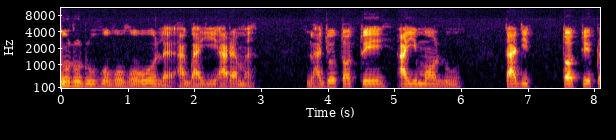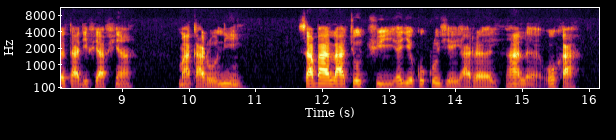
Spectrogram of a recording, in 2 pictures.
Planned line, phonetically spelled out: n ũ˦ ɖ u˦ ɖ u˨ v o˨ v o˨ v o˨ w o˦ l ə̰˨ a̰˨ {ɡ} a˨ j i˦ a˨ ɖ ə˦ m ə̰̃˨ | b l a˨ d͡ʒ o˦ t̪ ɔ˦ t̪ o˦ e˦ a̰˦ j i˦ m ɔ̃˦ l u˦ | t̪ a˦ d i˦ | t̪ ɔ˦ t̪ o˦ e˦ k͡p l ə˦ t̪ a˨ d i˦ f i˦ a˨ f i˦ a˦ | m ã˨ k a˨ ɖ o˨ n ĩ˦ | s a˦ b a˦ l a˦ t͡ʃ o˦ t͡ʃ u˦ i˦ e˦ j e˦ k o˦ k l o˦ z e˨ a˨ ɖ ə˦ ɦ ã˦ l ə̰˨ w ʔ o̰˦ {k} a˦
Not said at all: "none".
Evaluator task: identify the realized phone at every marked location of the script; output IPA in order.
ɡ͡b, x

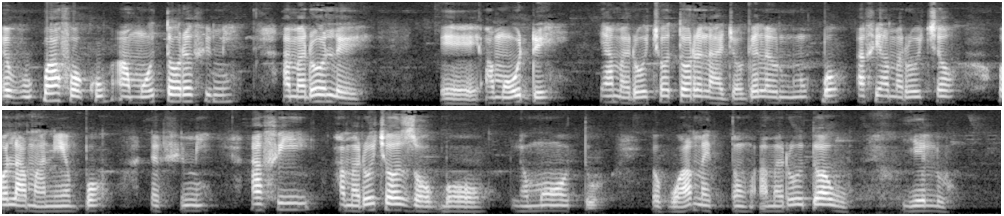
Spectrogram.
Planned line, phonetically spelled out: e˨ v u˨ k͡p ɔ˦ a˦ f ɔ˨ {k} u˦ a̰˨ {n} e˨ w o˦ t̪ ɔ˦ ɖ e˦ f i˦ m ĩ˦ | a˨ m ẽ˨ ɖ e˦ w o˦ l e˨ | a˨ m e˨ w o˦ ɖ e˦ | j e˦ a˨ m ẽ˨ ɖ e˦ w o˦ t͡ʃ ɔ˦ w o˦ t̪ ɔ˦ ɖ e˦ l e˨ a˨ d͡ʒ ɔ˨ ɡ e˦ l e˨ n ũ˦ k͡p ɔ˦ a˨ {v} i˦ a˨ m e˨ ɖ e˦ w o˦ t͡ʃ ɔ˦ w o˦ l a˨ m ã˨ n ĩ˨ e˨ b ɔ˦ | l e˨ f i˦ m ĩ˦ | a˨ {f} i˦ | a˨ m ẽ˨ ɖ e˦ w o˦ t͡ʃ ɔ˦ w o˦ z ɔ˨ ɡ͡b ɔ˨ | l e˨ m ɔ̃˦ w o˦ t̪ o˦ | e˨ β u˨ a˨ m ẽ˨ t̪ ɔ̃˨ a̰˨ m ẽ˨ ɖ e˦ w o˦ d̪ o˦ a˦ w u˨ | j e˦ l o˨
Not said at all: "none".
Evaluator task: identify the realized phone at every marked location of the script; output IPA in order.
k, m, f, f

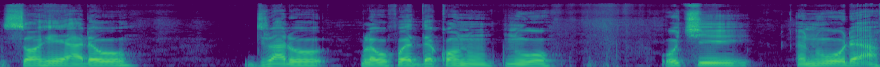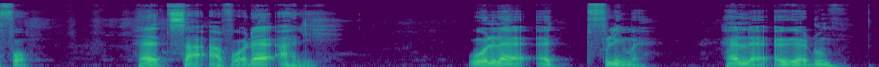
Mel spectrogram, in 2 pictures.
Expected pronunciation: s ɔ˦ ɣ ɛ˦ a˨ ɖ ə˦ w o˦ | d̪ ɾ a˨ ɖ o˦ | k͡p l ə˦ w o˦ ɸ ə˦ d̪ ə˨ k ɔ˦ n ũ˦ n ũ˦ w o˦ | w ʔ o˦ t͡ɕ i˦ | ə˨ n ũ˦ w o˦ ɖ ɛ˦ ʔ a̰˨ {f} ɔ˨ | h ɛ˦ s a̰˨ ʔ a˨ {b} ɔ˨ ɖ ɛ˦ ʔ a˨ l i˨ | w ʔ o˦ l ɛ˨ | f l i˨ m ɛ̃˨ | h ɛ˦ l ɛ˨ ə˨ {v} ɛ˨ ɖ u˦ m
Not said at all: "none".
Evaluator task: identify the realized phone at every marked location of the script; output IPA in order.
f, v, ɣ

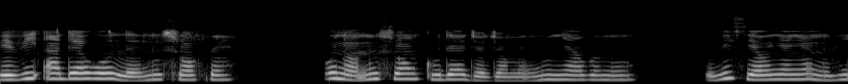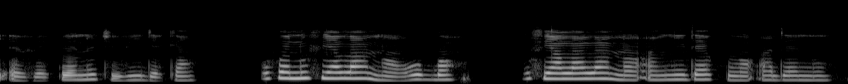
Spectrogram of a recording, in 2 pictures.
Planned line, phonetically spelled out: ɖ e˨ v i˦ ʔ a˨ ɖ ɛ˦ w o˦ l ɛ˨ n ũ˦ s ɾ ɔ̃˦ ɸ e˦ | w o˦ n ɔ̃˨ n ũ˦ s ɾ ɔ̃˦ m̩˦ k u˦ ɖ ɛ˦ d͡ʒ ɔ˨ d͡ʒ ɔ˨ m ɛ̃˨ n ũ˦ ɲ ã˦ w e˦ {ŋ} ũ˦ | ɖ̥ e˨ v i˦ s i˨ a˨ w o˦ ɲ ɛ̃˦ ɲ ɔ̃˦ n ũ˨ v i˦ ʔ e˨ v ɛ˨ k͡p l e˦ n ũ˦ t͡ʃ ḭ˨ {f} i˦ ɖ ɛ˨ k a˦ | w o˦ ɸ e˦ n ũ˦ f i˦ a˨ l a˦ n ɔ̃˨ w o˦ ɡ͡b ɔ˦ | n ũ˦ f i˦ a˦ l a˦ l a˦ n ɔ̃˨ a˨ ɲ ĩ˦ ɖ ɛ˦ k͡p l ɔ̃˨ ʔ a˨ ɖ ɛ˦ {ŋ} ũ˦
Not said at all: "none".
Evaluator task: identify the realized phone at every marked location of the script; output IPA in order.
n, v, n

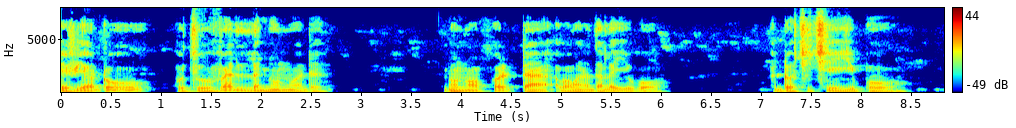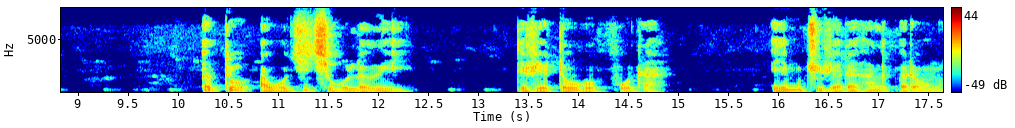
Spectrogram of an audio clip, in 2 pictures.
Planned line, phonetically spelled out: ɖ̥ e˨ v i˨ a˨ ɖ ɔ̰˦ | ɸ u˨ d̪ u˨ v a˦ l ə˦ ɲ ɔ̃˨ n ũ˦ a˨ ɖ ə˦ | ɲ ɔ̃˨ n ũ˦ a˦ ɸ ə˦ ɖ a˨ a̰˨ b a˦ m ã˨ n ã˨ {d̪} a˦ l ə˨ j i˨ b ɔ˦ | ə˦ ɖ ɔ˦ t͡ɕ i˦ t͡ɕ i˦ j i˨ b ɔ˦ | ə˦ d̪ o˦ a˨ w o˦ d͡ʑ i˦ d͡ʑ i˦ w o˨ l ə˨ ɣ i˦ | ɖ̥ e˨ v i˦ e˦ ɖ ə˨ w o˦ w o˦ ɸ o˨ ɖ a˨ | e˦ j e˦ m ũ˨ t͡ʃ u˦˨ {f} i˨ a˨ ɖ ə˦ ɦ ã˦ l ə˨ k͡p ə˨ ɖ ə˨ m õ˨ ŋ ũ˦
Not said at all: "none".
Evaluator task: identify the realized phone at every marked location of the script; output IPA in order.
d̪, v

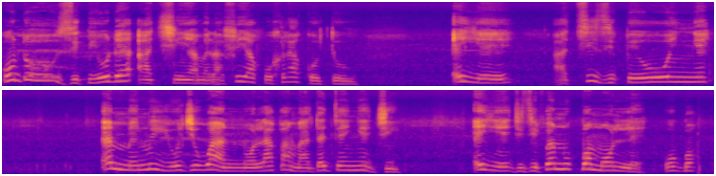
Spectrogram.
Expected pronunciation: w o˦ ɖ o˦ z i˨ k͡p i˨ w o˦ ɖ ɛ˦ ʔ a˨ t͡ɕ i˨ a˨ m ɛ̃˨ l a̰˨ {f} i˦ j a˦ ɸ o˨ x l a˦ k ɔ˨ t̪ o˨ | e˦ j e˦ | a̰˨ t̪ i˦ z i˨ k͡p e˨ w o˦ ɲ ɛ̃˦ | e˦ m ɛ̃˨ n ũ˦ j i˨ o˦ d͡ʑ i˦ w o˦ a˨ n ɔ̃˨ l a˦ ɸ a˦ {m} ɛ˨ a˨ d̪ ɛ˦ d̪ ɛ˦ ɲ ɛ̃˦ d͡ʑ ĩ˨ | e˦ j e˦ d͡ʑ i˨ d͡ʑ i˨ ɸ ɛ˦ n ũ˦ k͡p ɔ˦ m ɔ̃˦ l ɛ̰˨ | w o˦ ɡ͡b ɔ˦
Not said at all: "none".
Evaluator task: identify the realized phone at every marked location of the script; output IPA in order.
f, m

